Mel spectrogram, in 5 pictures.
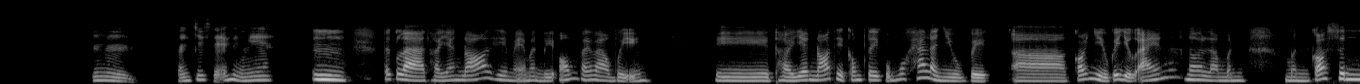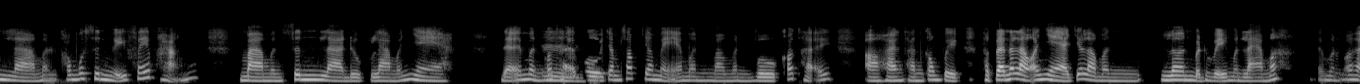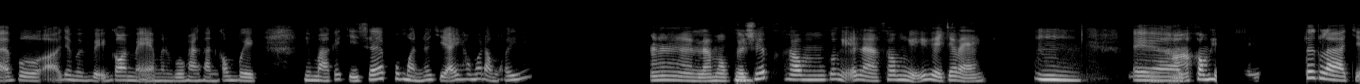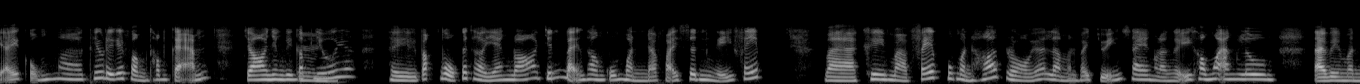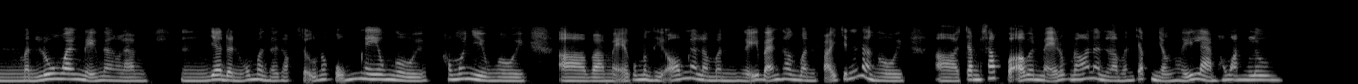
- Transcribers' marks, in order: tapping
- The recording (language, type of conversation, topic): Vietnamese, podcast, Bạn cân bằng giữa gia đình và công việc ra sao khi phải đưa ra lựa chọn?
